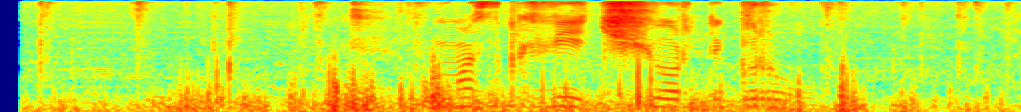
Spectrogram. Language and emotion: Russian, angry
